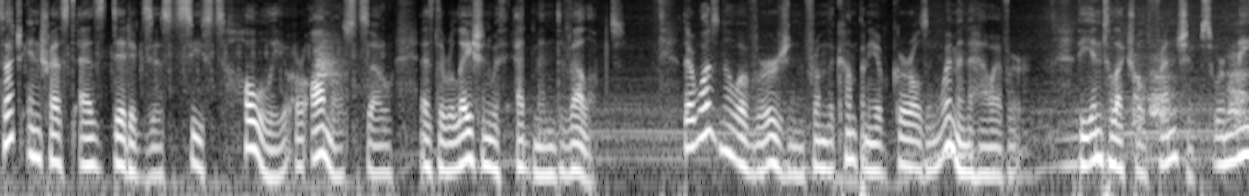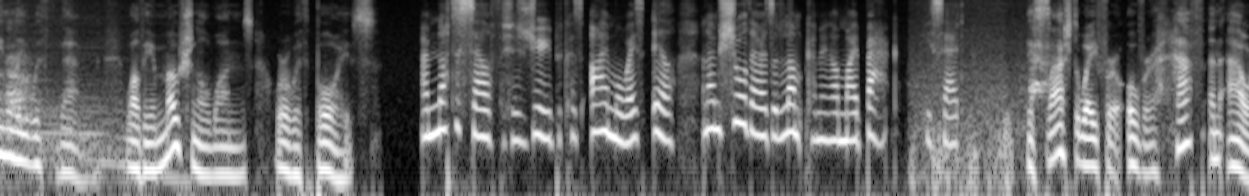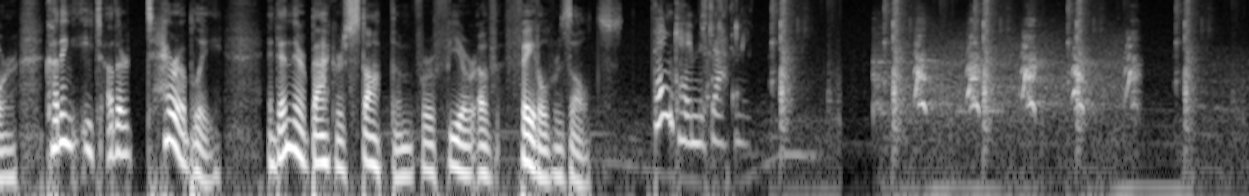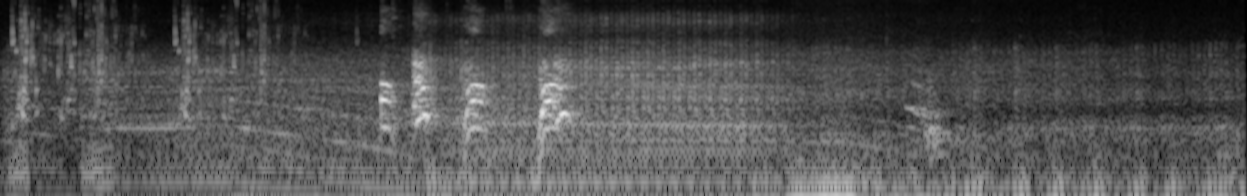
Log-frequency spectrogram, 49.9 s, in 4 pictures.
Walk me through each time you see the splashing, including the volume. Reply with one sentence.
The splashing can be heard from 32.0 to 41.1 s, getting quieter.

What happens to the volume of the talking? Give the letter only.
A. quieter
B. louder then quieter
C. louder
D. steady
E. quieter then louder
D.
